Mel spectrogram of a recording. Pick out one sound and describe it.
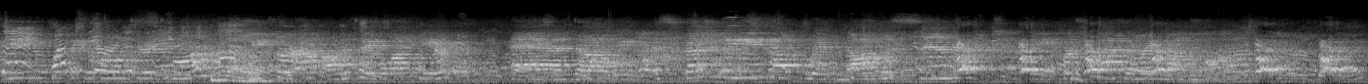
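A woman calls out encouragement to a dog with animation, in a large echoing hall.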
